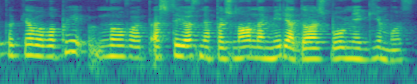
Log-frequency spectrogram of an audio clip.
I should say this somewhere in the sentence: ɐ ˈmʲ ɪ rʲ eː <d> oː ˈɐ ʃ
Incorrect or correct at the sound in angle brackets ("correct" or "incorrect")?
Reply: correct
